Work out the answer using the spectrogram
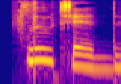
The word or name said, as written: fluted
